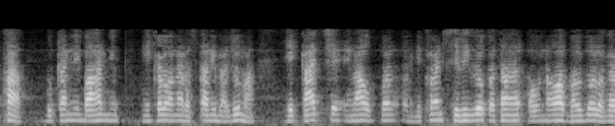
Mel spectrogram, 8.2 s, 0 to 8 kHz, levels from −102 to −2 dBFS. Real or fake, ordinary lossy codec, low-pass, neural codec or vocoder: fake; AAC, 16 kbps; 7.2 kHz; codec, 24 kHz, 1 kbps, SNAC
